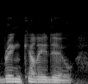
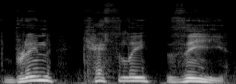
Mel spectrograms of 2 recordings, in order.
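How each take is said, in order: First: The last word is said like 'doo'. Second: The last word is said like 'thee'. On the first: The speaker calls it wrong. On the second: The speaker calls it right. "she says it's"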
